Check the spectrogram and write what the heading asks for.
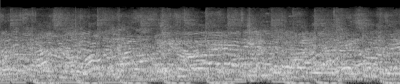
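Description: Music with a steady bass line over the chatter of many people talking at once.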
